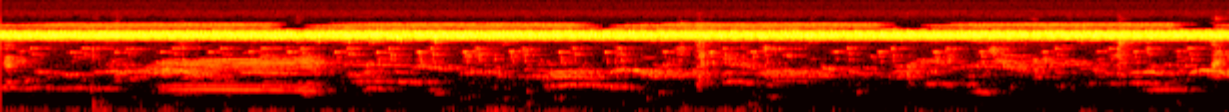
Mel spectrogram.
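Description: Steady, high-pitched drone of insects. About a second in, a chicken gives a short call, with scattered faint bird chirps around it.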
